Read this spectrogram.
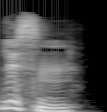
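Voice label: "listen", British English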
